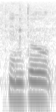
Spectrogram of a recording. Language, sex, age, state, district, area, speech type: Bengali, male, 30-45, West Bengal, Birbhum, urban, spontaneous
